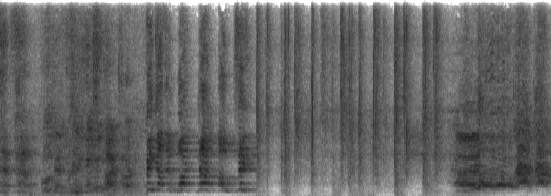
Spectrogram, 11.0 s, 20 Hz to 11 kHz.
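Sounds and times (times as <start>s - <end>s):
hand claps and slaps: 5.1s - 9.0s.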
